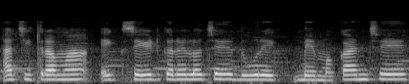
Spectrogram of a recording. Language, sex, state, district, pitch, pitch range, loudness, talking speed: Gujarati, female, Gujarat, Gandhinagar, 225 Hz, 220-235 Hz, -17 LUFS, 160 wpm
